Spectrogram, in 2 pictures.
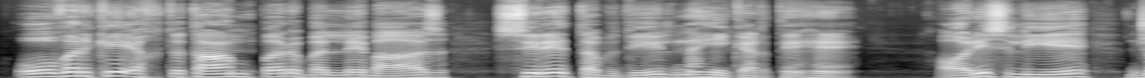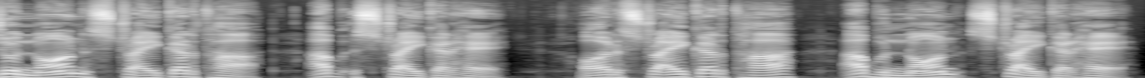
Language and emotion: Urdu, neutral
